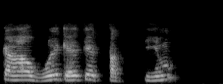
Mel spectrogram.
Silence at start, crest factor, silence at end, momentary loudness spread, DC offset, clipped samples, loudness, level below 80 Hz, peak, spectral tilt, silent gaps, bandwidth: 0.05 s; 18 dB; 0.5 s; 10 LU; under 0.1%; under 0.1%; -24 LUFS; -76 dBFS; -6 dBFS; -5.5 dB/octave; none; 7.2 kHz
